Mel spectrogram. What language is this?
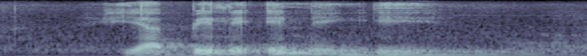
Southern Sotho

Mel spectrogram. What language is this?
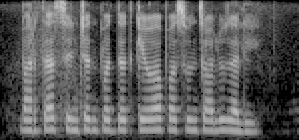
Marathi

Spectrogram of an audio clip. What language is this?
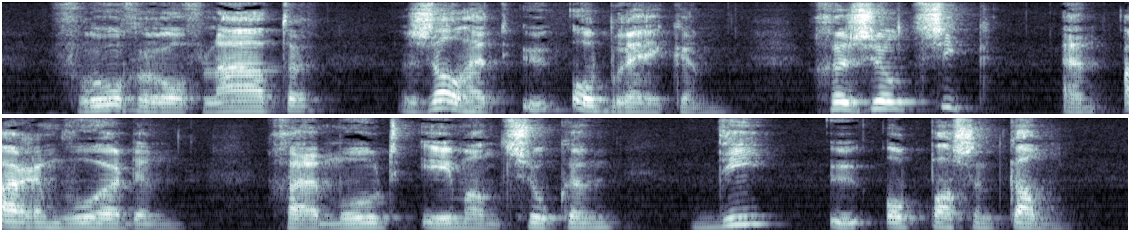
Dutch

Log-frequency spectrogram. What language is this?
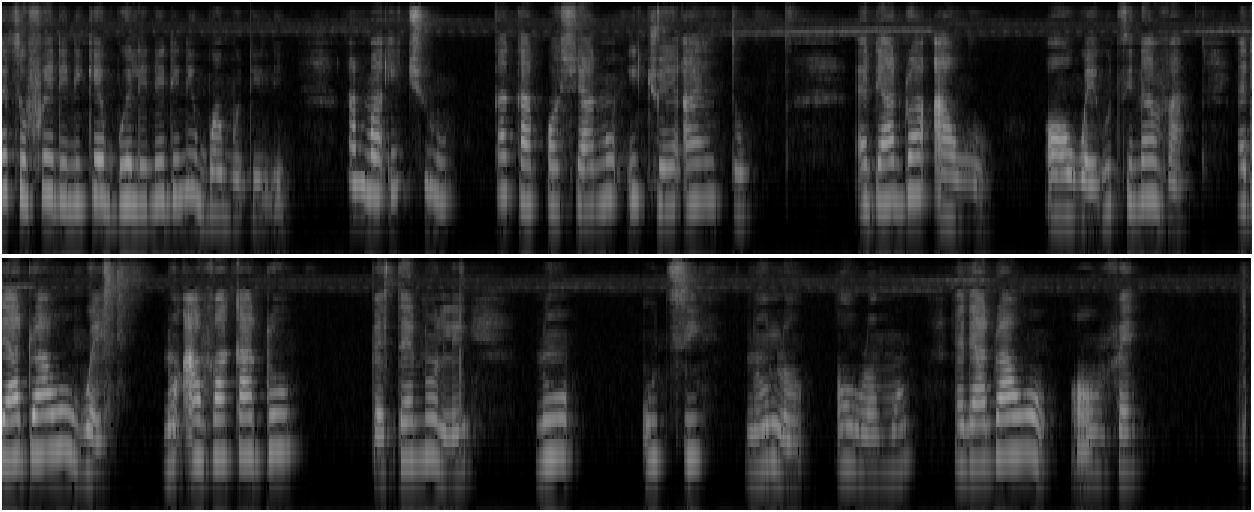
Ikposo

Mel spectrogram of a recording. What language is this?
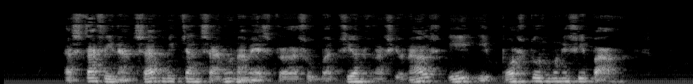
Catalan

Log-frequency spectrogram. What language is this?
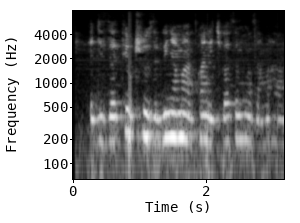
Kinyarwanda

